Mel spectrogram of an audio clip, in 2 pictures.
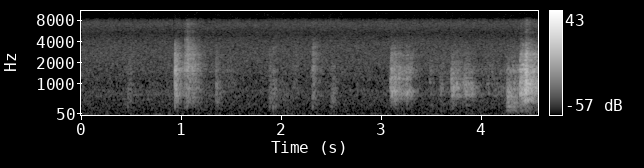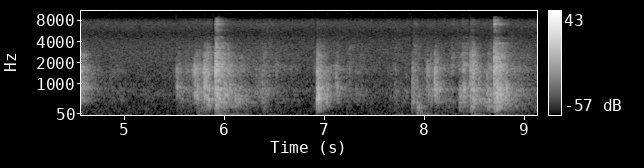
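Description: Irregular knocks, scuffs and rustles of a person moving about on a plywood floor panel and handling a mesh office chair, with a few sharp clicks among them.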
